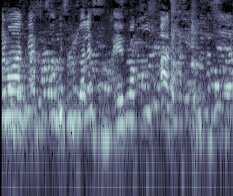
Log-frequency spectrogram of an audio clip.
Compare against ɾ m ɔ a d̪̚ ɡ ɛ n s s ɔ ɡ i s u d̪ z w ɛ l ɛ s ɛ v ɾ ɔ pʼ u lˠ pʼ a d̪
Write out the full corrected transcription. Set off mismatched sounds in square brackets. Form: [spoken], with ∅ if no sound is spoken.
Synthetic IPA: ɾ m ɔ a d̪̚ ɡ ɛ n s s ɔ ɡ i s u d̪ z w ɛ l ɛ s ɛ v ɾ ɔ pʼ u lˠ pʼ a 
